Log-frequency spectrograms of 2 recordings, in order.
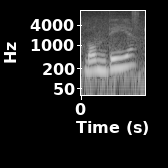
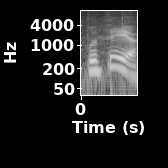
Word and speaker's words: bom dia: Bom dia? Bom dia.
